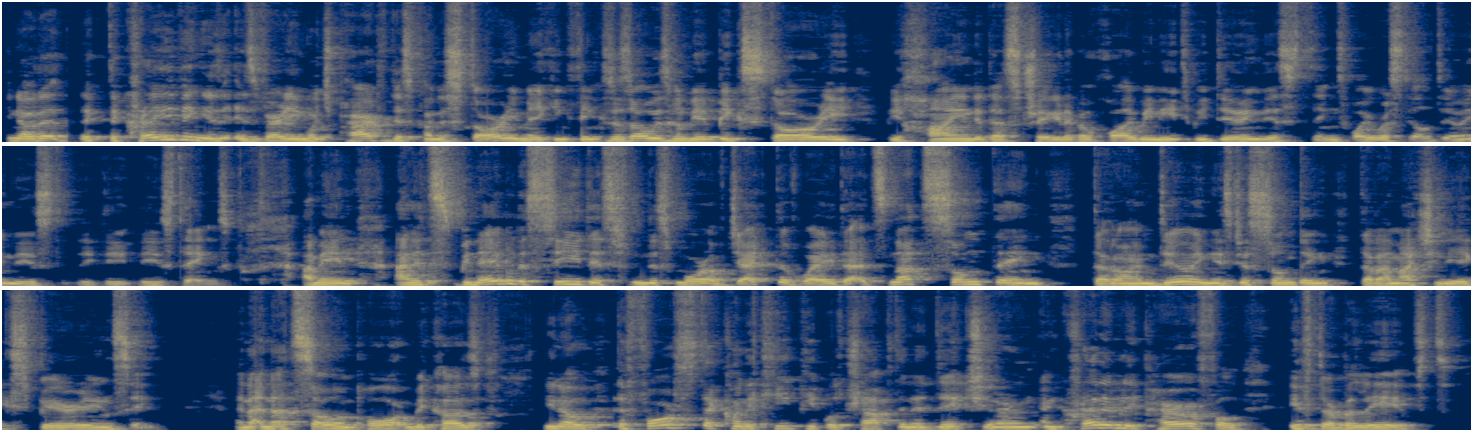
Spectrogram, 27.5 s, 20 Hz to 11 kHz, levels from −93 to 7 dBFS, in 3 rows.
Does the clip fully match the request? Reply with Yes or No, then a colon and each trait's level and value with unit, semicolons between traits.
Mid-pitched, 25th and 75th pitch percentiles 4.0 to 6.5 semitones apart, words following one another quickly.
No: medium, 145 Hz; average, 3.3 semitones; fast, 220 wpm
